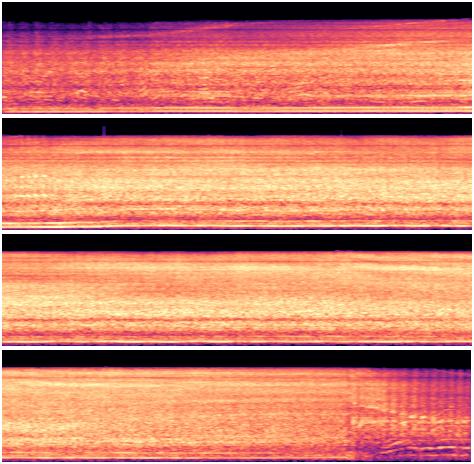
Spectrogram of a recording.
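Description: A diesel pulling tractor roars at full throttle.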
